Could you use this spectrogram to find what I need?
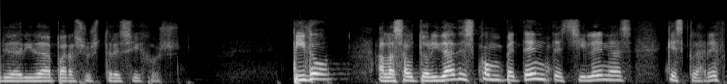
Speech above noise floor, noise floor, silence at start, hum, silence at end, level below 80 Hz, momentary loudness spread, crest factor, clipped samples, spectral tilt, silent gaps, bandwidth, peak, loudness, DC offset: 44 dB; -60 dBFS; 0 s; none; 0.1 s; -48 dBFS; 16 LU; 16 dB; under 0.1%; -5.5 dB/octave; none; 8.8 kHz; 0 dBFS; -16 LUFS; under 0.1%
